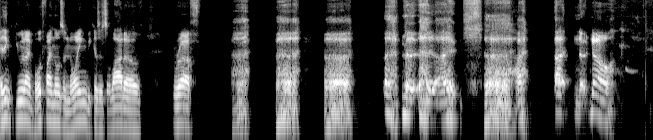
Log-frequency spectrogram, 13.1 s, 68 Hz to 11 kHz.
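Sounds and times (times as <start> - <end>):
speech: 0.0 - 4.0, 4.6 - 7.1, 7.7 - 12.5
person imitating grunting and panting: 4.6 - 7.1, 7.7 - 10.6.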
